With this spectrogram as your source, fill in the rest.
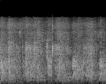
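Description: An audience clapping for a student honoured at an award ceremony, a dense, steady patter of hands lasting the whole moment with no voices over it.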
